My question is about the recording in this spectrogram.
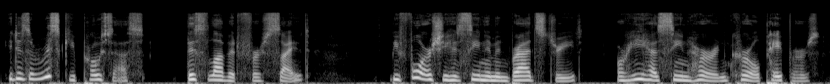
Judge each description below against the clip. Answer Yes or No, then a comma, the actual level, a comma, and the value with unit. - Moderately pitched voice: No, high, 200 Hz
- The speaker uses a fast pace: No, average, 180 wpm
